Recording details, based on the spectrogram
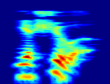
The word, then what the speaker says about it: Yeshua: In the Hebrew, it would be Yeshua. We know it in our English translation as Joshua. In Spanish, the J is pronounced as an H, but in Hebrew, it's pronounced as a Y.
